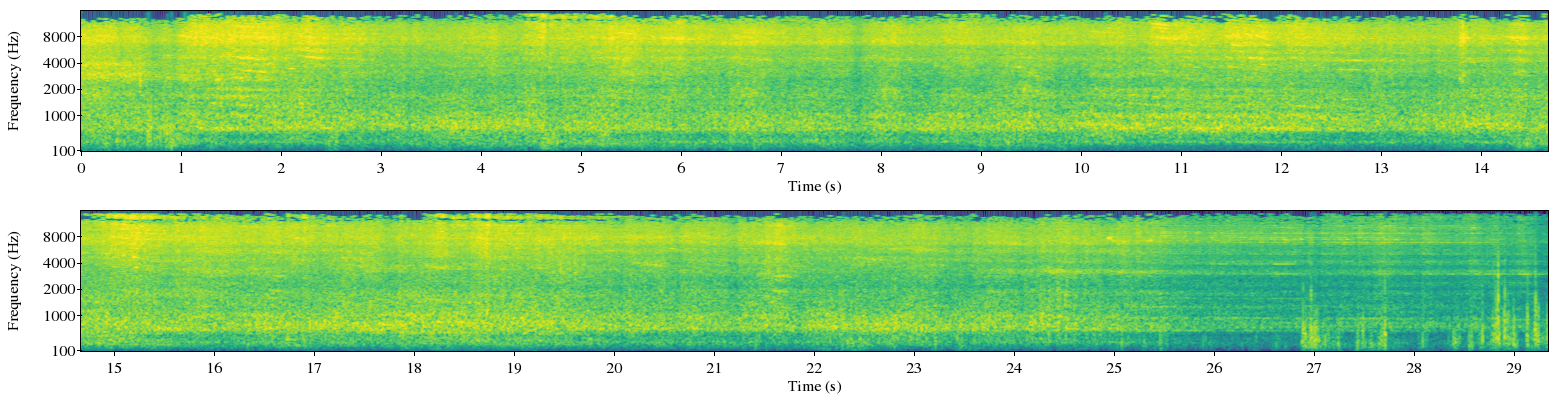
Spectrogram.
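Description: Loaded intermodal container wagons of a freight train running through a station at speed: a steady, loud rolling rumble and clatter of steel wheels on the rails. An electric multiple unit passes on the adjacent track at the start. Near the end the noise drops away as the train recedes, and a few sharp irregular bumps are heard.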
